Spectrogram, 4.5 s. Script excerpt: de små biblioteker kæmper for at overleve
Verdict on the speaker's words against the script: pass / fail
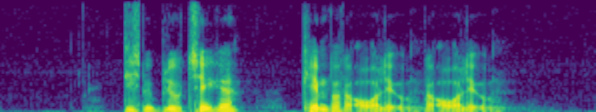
fail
